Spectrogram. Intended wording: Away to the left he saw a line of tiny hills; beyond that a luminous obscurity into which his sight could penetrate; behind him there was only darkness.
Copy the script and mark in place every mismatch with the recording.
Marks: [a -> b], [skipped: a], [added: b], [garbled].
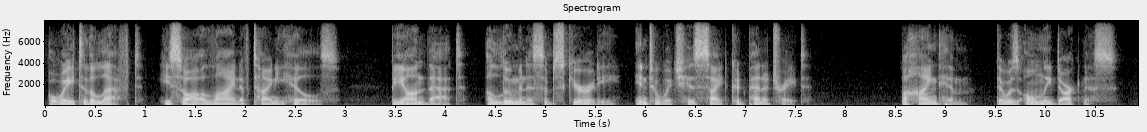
Away to the left he saw a line of tiny hills; beyond that a luminous obscurity into which his sight could penetrate; behind him there was only darkness.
